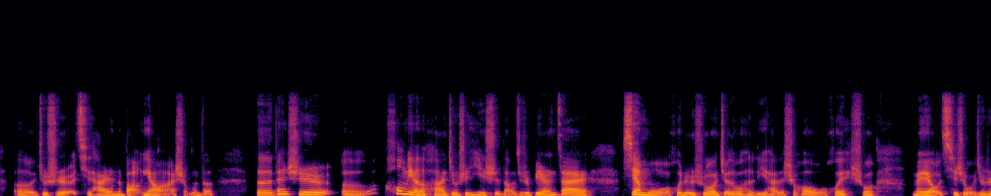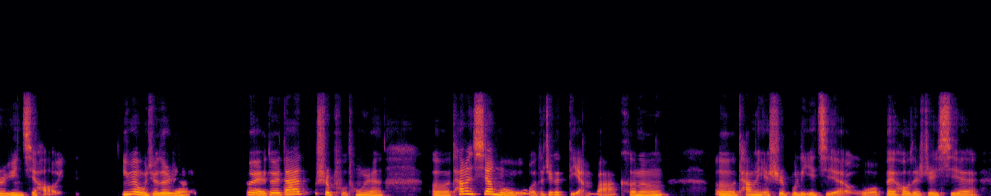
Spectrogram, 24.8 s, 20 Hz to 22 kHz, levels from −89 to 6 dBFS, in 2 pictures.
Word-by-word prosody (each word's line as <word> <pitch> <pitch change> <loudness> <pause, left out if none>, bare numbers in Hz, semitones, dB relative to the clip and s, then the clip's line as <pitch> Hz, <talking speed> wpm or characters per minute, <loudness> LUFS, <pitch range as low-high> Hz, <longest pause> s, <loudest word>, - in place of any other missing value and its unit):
呃， - - -2
就 195 -2 -3
是 465 - 0
其 185 - -5
他 180 -2 -1
人 175 -1 0
的 175 - 0
榜 180 +1 -1
样 180 -1 +3
啊 225 - -3
什 210 - -7
么 210 -4 -6
的。 205 0 -6 0.5
呃， 215 0 +2
但 265 +4 +1
是， 250 - +2
呃， - - -3 0.3
后 345 -3 0
面 250 -8 +5
的 185 - +3
话 200 -2 0
就 195 +2 -2
是 195 0 -2
意 215 +1 0
识 205 - -4
到 220 - -5
就 220 - -7
是 210 - 0
别 190 -2 +3
人 200 +2 +3
在 200 -5 +4 0.4
羡 260 -3 +7
慕 205 -2 +3
我 - - -4
或 215 - -1
者 195 0 +1
说 195 -1 +2
觉 185 - -1
得 180 - +1
我 185 - +1
很 210 0 -3
厉 - - -2
害 210 -2 -2
的 225 - -4
时 - - -7
候， 200 -5 0
我 - - -4
会 190 0 0
说： 190 -2 -3 0.5
“没 180 -2 +3
有， 175 - +3
其 180 +1 -2
实 190 +1 -1
我 - - -2
就 180 -1 -2
是 175 -1 +1
运 190 0 +2
气 200 +1 -2
好 - - -6
而 - - -9
已。” - - -21 0.7
因 245 +1 +3
为 275 - +3
我 200 -6 +4
觉 180 0 0
得 195 0 +5
人 180 - +2 0.9
对 220 -6 +3
对， 215 -1 +3
大 255 +4 +4
家 285 - -10
都 - - -22
是 300 -10 +2
普 215 +1 -8
通 205 0 -2
人。 180 0 0 0.6
呃， 175 -1 0
他 290 +10 +1
们 310 -1 +3
羡 290 -1 +4
慕 245 - +2
我 - - -4
的 170 - -8
这 225 - -1
个 235 - +1
点 230 +5 -6
吧 285 - -5
可 180 - -2
能， 180 +5 +1 0.6
呃， 185 -4 +2
他 195 +4 -2
们 195 0 +2
也 210 -1 -2
是 185 0 -1
不 185 +1 -3
理 180 - 0
解 300 - -3 0.2
我 - - -3
背 195 -1 +1
后 195 0 0
的 180 - 0
这 185 -1 -1
些 190 +3 -2
200 Hz, 250 characters per minute, -20 LUFS, 185-225 Hz, 0.9 s, 羡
